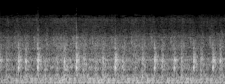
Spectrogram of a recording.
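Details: 1988 Chevy truck with a bad crank: steady idle with a sharp, regular light tapping about five or six times a second over the engine; a knock, cause unconfirmed.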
